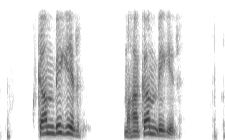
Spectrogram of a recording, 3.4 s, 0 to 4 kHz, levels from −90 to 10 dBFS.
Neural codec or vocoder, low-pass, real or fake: codec, 16 kHz, 4.8 kbps, FACodec; 3.6 kHz; fake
